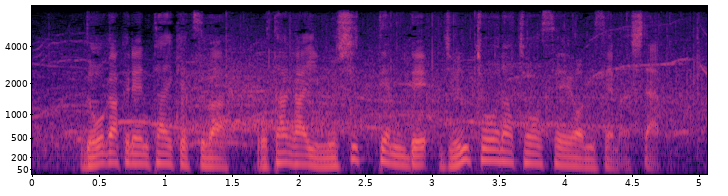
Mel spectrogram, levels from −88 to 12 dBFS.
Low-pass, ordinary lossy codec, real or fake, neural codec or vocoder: 7.2 kHz; none; real; none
